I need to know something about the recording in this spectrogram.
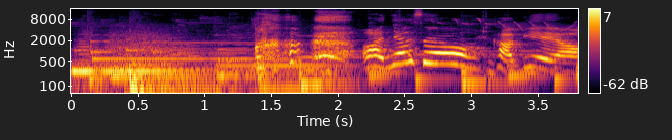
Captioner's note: pretty-girl laugh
